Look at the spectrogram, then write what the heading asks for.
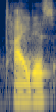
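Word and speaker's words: Tidus: decades arguing about whether it's pronounced Titus or tetus it seems what I can find that it should be tetus but I've said Titus for so long in my head that uh that I don't I don't think I I cannot be disiplined enough to say tetus consistently it's not going to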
